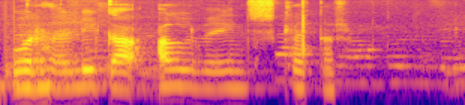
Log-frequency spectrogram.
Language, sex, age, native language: Icelandic, male, 12, Icelandic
